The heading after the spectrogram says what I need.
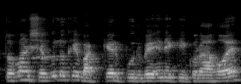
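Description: Male tutor, patient step-by-step explainer, slightly high voice, roomy echo. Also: steady tone, fairly bright tone, slight background noise. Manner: explains step by step, asks rhetorical questions and answers them; reads example sentences slowly word by word. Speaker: English grammar teacher. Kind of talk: Bengali-language grammar lesson.

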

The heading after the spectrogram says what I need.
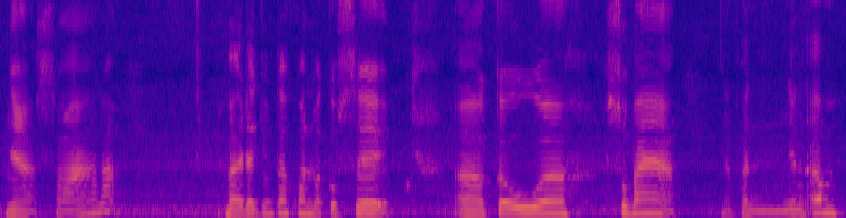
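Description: A woman's voice: mid-range voice, moderate pace, fairly bright tone. Hesitant woman teacher in a noisy room. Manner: explains step by step with frequent hesitant fillers. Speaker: English teacher. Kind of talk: exam walkthrough lesson. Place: home with a child nearby. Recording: noisy home recording.

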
